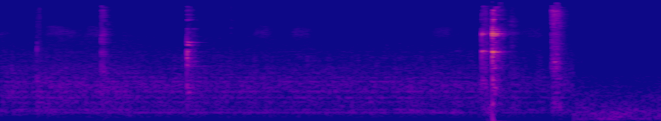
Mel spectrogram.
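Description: A spoon stirs dal dhokli in a cooking pot, making a few sparse metallic clinks and scrapes against the pot, with one sharper cluster of knocks near the end, fairly close and with no talking.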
